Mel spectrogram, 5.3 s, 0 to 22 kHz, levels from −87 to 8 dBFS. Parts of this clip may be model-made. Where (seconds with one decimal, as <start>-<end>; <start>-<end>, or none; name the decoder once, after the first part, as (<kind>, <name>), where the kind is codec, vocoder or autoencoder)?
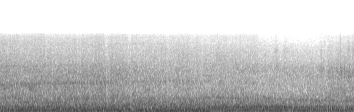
0.0-5.3 (vocoder, BigVGAN v2)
